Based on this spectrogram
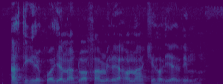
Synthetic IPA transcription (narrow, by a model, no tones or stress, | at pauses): atiɣiɾɛkwaɾianadoafamiɾɛaɔnakeɦɔɾiaðimu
